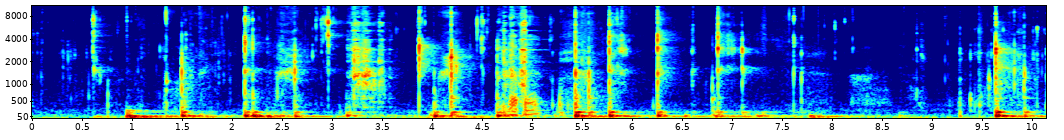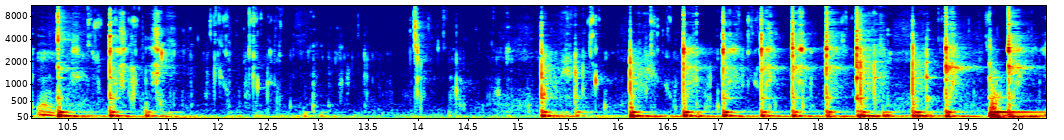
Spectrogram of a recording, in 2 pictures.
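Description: Close-miked chewing of spoonfuls of gumbo, wet mouth clicks in runs with two quieter pauses, about a third and two-thirds of the way through.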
